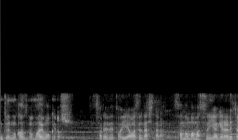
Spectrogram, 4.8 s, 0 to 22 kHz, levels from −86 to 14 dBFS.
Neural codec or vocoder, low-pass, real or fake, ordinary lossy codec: vocoder, 22.05 kHz, 80 mel bands, HiFi-GAN; 7.2 kHz; fake; AAC, 48 kbps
